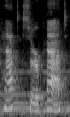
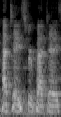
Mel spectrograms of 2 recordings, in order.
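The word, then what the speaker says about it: pâte-sur-pâte: It has the Pat Sur Pat edge on here. Last time I had said it, I think Pate Sur Pate, so forgive me.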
